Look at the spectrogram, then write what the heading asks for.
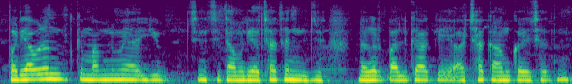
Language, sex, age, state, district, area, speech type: Maithili, male, 18-30, Bihar, Sitamarhi, rural, spontaneous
